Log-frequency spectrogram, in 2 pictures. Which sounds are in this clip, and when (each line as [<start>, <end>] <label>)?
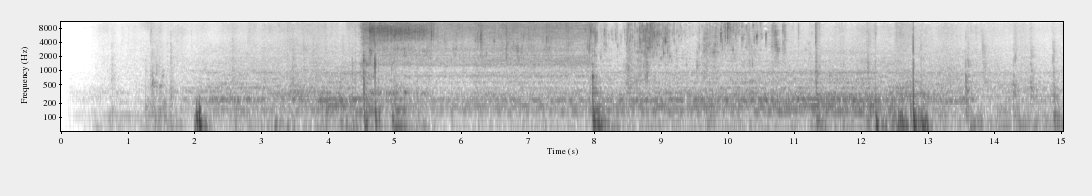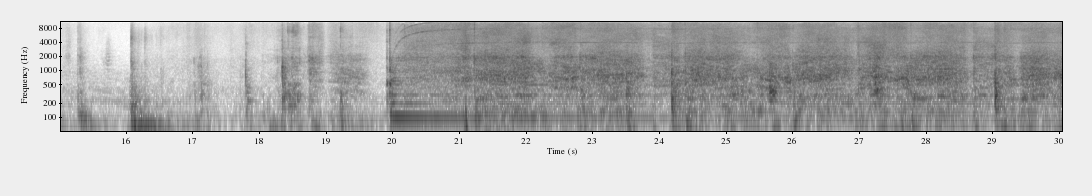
[4.41, 8.42] running water
[13.75, 15.68] footsteps
[15.97, 17.40] door
[19.46, 30.06] vacuum cleaner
